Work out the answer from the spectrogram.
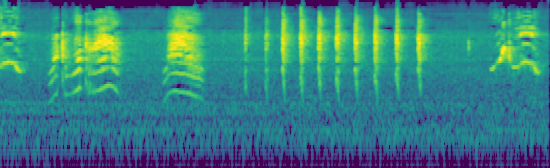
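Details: Pet parrot talking in full mood: a few slurred, voice-like whistled phrases with harmonics, then a rapid series of about ten sharp clicks, ending with another short wavering vocal phrase.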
